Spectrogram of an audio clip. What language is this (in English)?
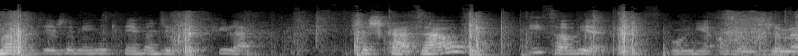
Polish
